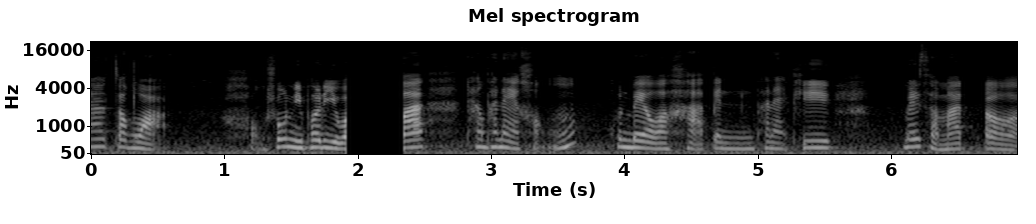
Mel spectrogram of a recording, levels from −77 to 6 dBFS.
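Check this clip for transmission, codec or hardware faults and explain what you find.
Two related playback faults show up here, a stall followed by a stretch of sped-up catch-up, both on the playback side rather than in the codec.

Playback stall, 1.92 to 2.35 s: the speech just cuts to silence for about 0.43 s mid-flow, then resumes. The likely cause is the player running dry of buffered data, or its audio thread getting blocked, so nothing reached the output until it recovered. It's a clean gap, not a crackle or a dropout burst.

Catch-up at higher speed, 2.35 to 5.21 s: once playback restarts, the player burns through its backlog by resampling at 1.15x. Because resampling changes speed and pitch together, the speech sounds rushed and lifted by about two semitones, a slightly chipmunky tilt. Around 5.21 s it settles back to normal rate and pitch, having recovered the lost time.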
